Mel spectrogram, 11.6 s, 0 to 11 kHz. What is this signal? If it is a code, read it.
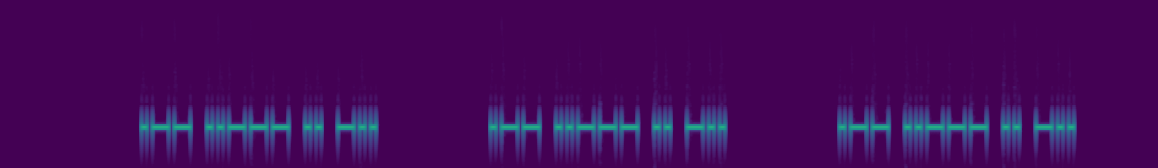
Morse code, heard as a keyed tone, about 22 wpm, 700 Hz. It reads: W2ID W2ID W2ID
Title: USA Call Signs - 4 Characters - Repeated 3x - 22wpm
